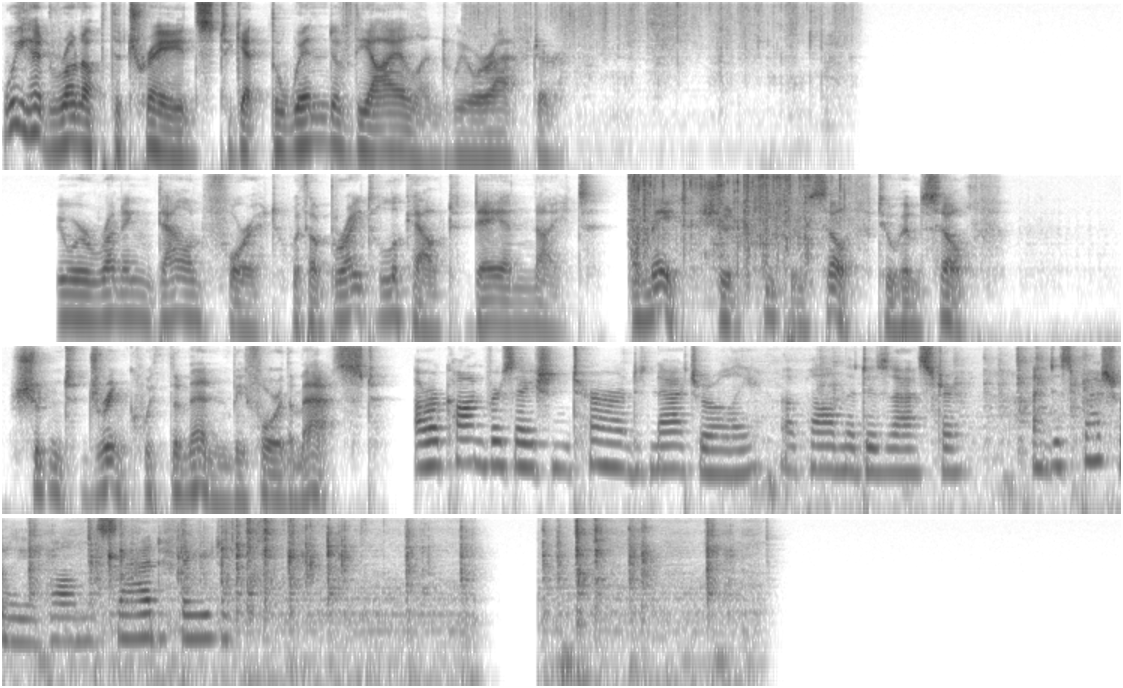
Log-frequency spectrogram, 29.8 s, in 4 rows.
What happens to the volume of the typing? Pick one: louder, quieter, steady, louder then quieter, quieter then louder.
louder.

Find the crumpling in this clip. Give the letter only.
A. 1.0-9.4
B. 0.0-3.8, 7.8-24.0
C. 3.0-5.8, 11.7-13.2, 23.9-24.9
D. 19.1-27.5
C.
